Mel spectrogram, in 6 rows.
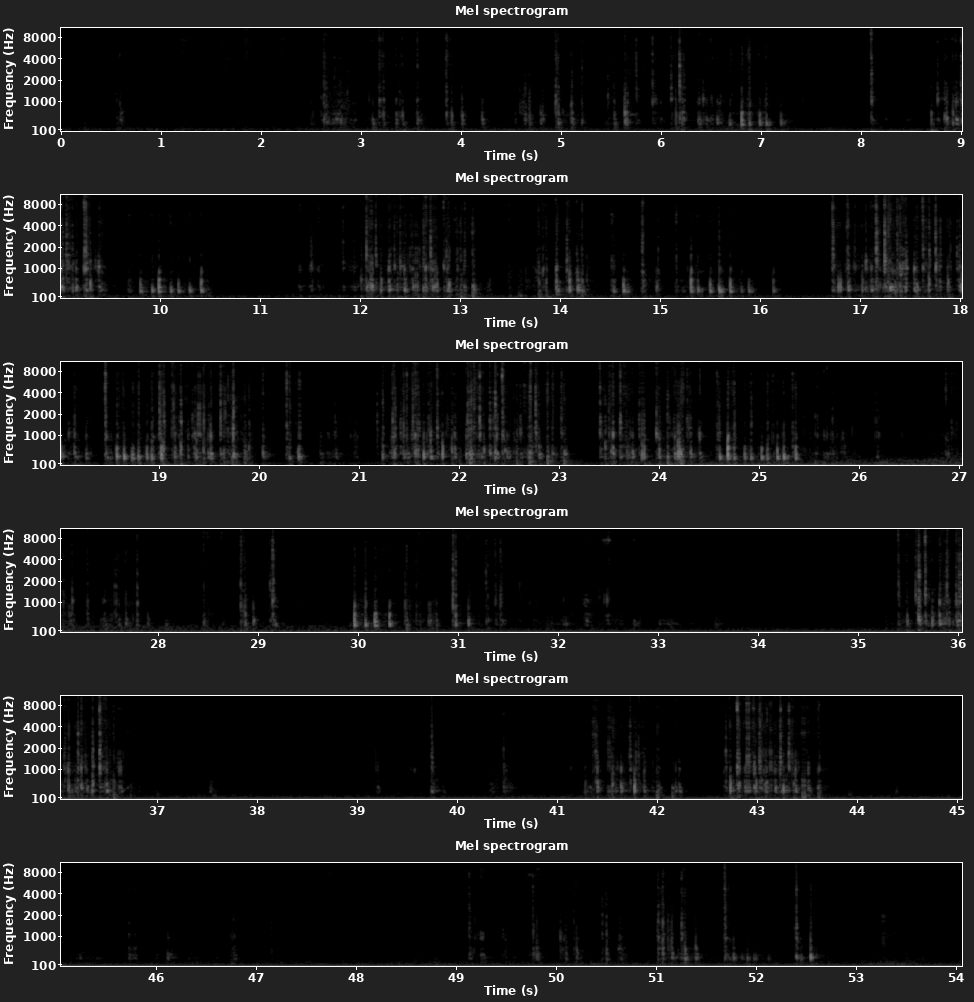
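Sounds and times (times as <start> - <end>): keyboard typing: 2.6 - 7.3, 8.1 - 10.6, 11.4 - 32.8, 35.4 - 36.9, 41.2 - 43.8, 49.1 - 52.7.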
